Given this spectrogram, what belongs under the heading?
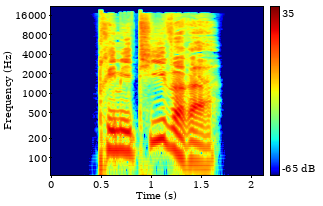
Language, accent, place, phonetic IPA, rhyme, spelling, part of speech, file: German, Germany, Berlin, [pʁimiˈtiːvəʁɐ], -iːvəʁɐ, primitiverer, adjective, De-primitiverer.ogg
- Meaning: inflection of primitiv: 1. strong/mixed nominative masculine singular comparative degree 2. strong genitive/dative feminine singular comparative degree 3. strong genitive plural comparative degree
